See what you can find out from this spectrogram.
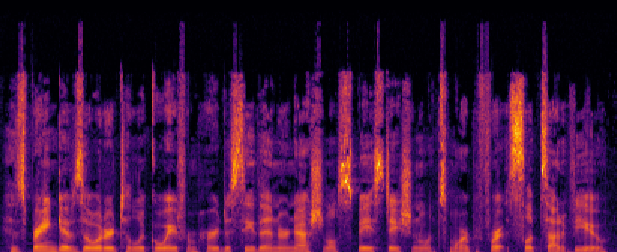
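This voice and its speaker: Female audiobook narrator, lowish creaky voice, unhurried and measured, very close dry sound. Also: level tone, darkish tone, no echo. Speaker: fan fiction audiobook reader. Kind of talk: scripted narration of a romantic story.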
